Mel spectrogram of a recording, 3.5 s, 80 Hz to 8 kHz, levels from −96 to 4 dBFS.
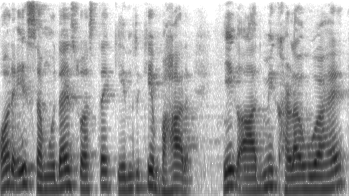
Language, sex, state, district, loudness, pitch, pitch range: Hindi, male, Uttar Pradesh, Lalitpur, -16 LUFS, 155 Hz, 145-185 Hz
